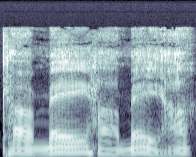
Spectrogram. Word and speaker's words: Kamehameha: When Kamehameha, pronounced Kamehameha, the Great, who was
